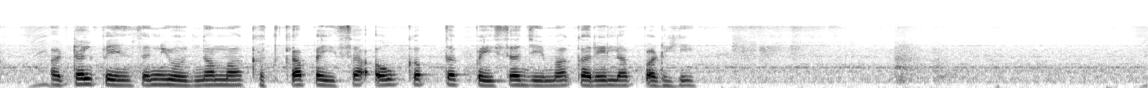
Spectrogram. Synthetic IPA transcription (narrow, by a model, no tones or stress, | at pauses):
əʈəlpeːnsənjoːd͡ʒnamãkʰət̪kapəjsaʔəukəp̚t̪ək̚pəjsad͡ʒemãkəɾelapəɽ̤ĩ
